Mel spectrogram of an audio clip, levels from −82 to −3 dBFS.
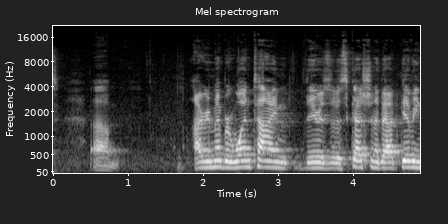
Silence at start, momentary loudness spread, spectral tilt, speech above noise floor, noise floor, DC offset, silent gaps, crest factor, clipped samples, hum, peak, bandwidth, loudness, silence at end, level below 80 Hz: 0 s; 11 LU; -5 dB/octave; 35 dB; -50 dBFS; under 0.1%; none; 16 dB; under 0.1%; none; 0 dBFS; 15.5 kHz; -16 LUFS; 0 s; -64 dBFS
